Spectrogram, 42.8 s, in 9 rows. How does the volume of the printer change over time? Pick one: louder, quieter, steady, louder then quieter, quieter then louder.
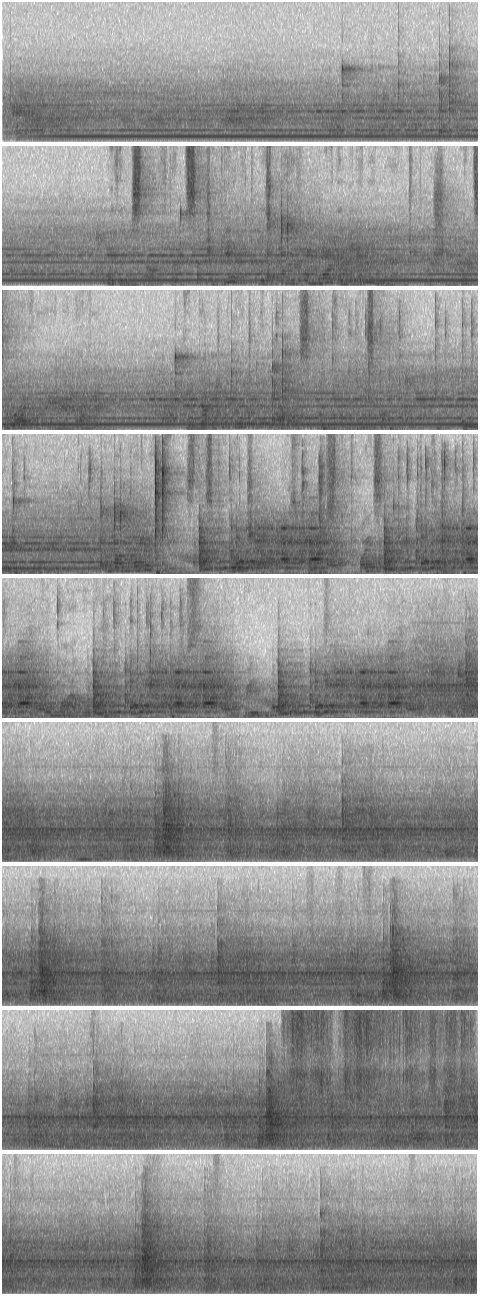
steady.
